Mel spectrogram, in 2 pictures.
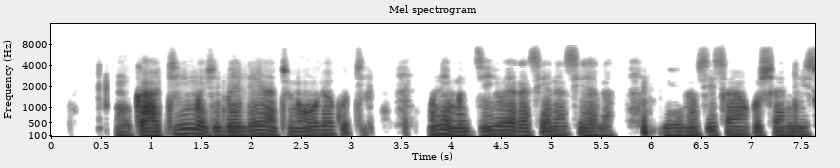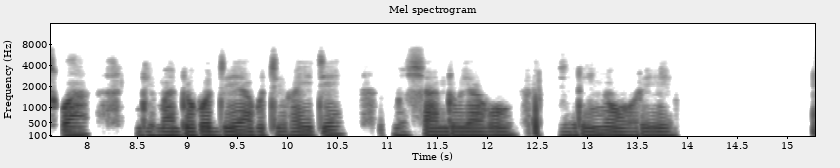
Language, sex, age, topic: Ndau, female, 18-24, health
